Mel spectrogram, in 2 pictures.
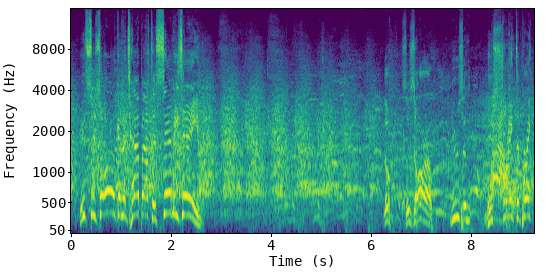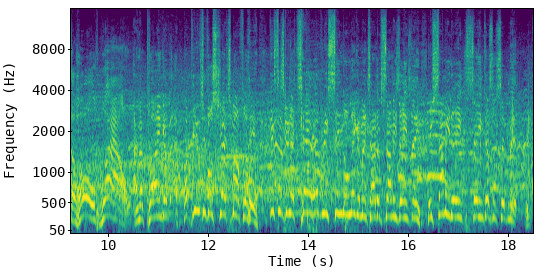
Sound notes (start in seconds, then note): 2.7 crowd chanting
